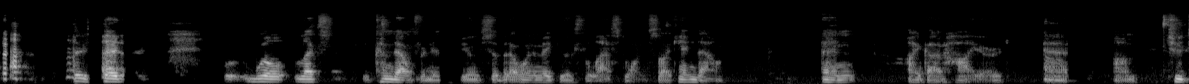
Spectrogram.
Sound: laughter

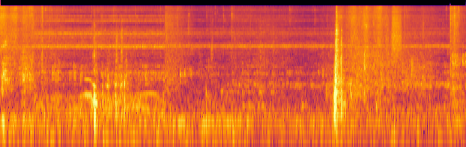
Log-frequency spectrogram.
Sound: Pyeongbaek steaming

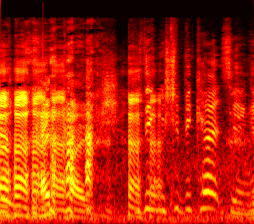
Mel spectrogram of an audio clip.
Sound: laughter

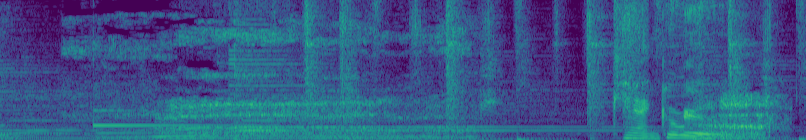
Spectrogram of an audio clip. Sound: kangaroo sound

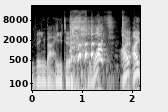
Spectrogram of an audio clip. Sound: laughs

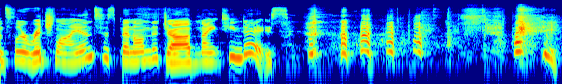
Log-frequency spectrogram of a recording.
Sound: laughing

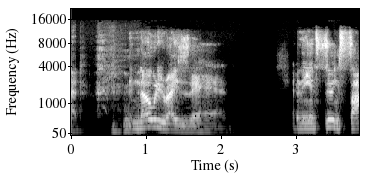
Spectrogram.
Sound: laugh

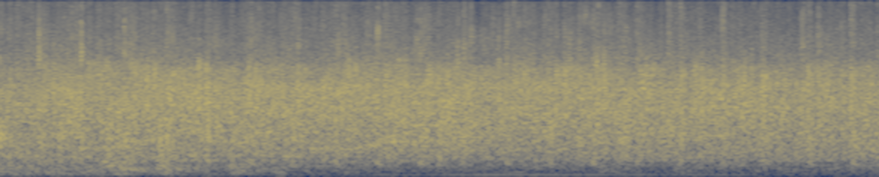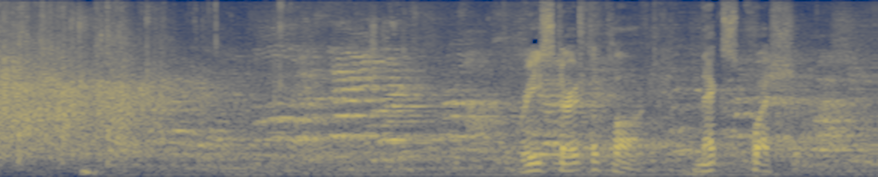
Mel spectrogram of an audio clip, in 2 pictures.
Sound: applause

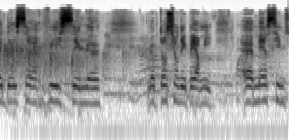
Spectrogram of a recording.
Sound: applause

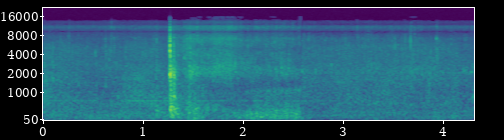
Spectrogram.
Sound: splashing

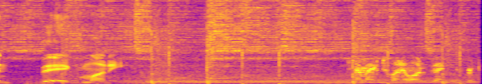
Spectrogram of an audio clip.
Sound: ship honks

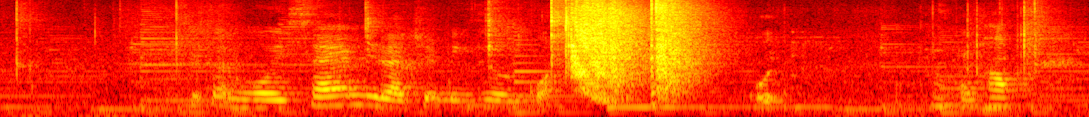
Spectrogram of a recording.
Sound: ft the tape sound

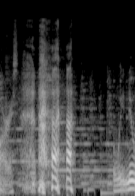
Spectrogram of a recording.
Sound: laughs

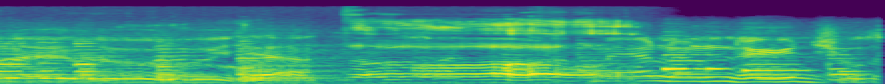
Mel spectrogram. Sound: groans

